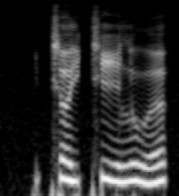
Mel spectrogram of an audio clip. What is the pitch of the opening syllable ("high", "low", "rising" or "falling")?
low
